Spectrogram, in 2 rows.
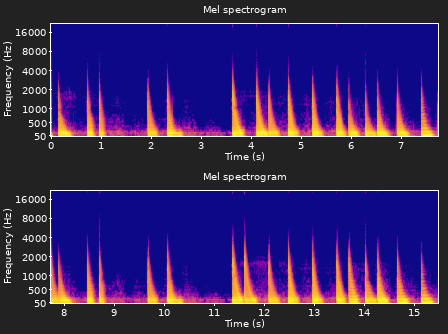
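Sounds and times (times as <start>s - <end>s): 
bass synth in E: 0.0s - 1.0s, 2.0s - 2.6s, 3.6s - 8.8s, 9.7s - 10.4s, 11.4s - 15.4s.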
